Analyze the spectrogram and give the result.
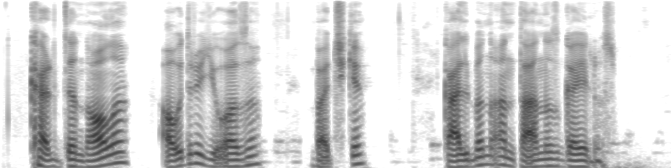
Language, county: Lithuanian, Šiauliai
